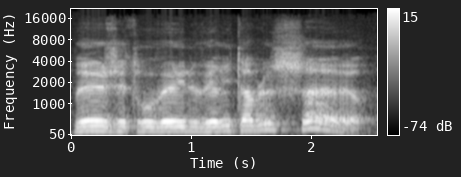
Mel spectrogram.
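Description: Male reader as a gentle, earnest young man, calm and firm, slow storybook pace. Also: on the high side, gravelly.

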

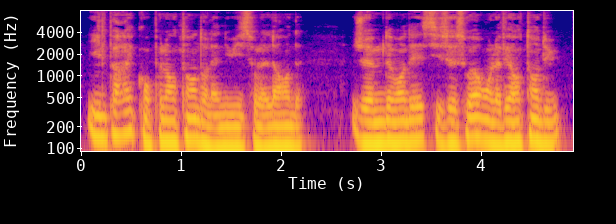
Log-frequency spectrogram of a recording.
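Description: A man's voice: medium pitch, normal speed, warm tone, husky, close to an everyday voice. A man reading an audiobook aloud, voicing a wary male naturalist who asks probing, overly polite questions. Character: smooth, wary male naturalist hiding alarm.

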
